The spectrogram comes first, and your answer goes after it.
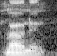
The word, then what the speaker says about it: Ronin: Ronin, and it tells you how to pronounce it here, Ronin.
